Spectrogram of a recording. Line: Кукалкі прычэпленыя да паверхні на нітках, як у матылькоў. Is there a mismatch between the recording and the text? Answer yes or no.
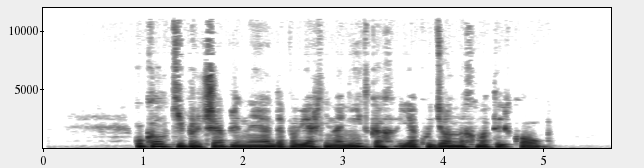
yes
